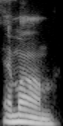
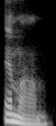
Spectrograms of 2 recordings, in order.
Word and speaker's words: Emam: There are two different words, one in Arabic, one in Persian. In Arabic, it's Imam, which is spelled with an I. In Farsi, it's Emam, which is with an E.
